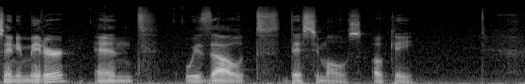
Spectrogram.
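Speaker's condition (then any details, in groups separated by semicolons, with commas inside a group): No condition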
